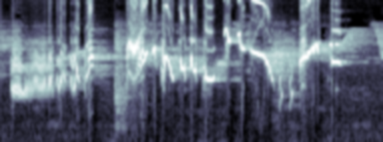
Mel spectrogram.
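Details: Oriental magpie-robin singing a loud morning phrase meant to trigger aggression and breeding urge in rivals; buzzy warbling start, then crisp rising and falling whistles with rapid chirped notes in quick succession.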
